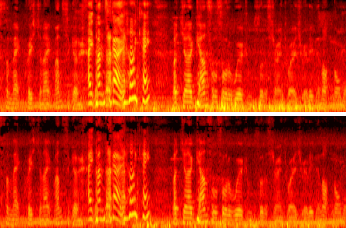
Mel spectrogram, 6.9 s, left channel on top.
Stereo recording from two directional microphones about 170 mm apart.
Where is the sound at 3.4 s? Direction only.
5° left (ahead or behind).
